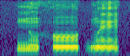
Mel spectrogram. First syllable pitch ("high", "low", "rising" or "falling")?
high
